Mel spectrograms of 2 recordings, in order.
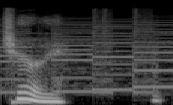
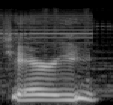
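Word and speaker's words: Cheri: It's Cherry. Like the flavor. A That's cute. Cherry. With a nervous laugh, he tugs at the hems of his sleeves. It's spelled differently though. C H E R I. It's not C H E R R Y.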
